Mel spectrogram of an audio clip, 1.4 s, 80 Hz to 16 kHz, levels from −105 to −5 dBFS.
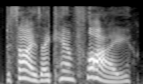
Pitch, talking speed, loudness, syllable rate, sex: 270 Hz, 165 wpm, -15 LUFS, 4.9 syllables/s, female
